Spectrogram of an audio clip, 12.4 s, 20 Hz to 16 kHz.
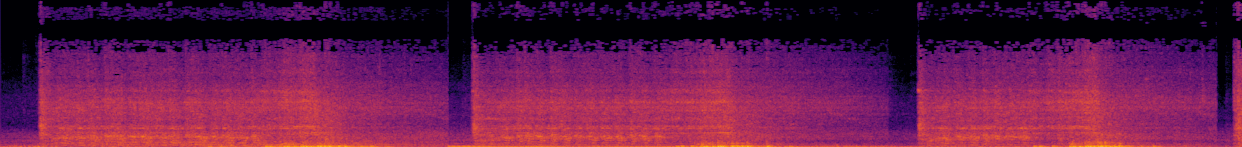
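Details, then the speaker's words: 2008 BMW 335i E90, N54 twin-turbo, first start after reassembly and intake valve carbon cleaning: three rough surging attempts about four seconds apart, catching, flaring and sagging without settling, with heavy smoke; rough running on first start. "oh my goodness what a first start that think sounds terrible"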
